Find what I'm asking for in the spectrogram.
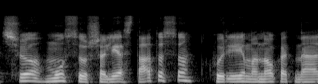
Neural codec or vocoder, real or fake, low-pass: vocoder, 22.05 kHz, 80 mel bands, WaveNeXt; fake; 9.9 kHz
